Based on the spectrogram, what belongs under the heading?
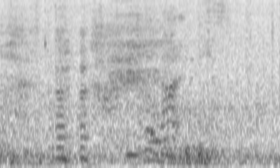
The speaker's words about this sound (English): I have a question. Oh, yes. Do you have extra umbrellas? I mean, if it rains a lot. No, we don't have any extra umbrellas. But don't worry, I'm sure the rain will stop soon.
